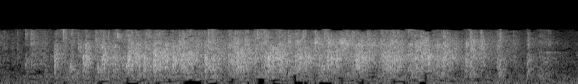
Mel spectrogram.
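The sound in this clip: A crowd applauds to welcome a speaker to a talk: dense, loud clapping swells quickly, holds steady, then tapers off at the close.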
